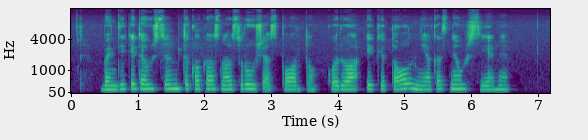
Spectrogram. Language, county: Lithuanian, Vilnius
